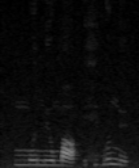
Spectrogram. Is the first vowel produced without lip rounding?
no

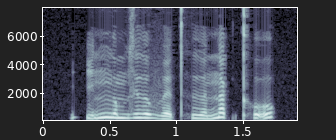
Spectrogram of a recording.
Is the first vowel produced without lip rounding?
yes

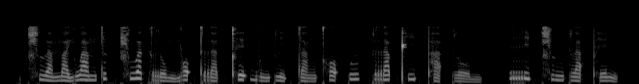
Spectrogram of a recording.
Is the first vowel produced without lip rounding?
yes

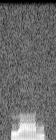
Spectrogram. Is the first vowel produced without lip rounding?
yes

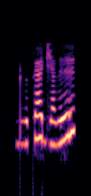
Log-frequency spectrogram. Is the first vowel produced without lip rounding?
no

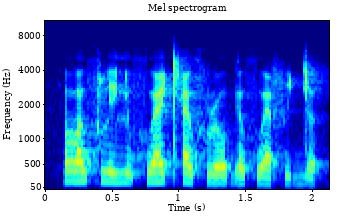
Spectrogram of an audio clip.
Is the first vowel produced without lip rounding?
yes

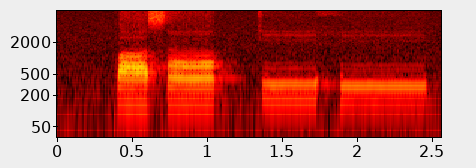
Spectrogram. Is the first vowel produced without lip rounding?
yes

